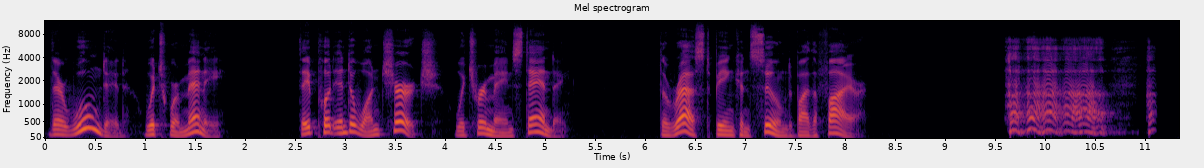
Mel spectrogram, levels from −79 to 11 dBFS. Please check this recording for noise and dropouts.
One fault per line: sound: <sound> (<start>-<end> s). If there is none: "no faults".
sound: cough (9.6-11.1 s)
